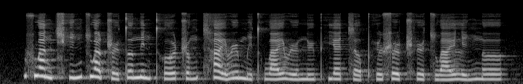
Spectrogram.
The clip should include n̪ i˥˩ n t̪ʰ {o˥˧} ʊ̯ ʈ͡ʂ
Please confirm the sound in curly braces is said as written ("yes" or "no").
no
